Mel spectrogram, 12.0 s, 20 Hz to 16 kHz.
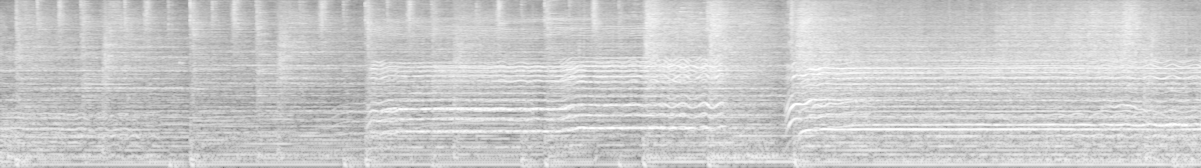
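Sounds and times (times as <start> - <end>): boys singing held harmony: 0.0 - 12.0
steady bass: 0.0 - 12.0.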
